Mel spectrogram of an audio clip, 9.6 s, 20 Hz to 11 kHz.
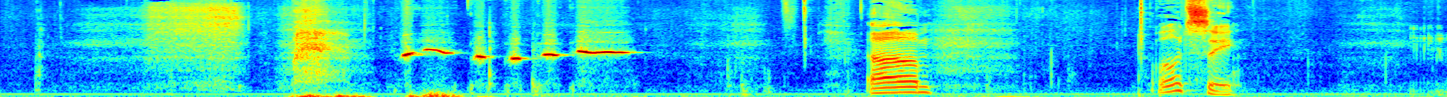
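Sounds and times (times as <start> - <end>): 
faint low hum: 0.0 - 9.6
person whistling a short bright melody: 2.6 - 4.3
speech: 5.8 - 6.5, 7.7 - 8.3.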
